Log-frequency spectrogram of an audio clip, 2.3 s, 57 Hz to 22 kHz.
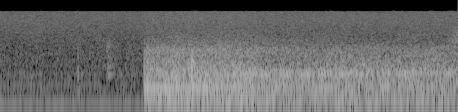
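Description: Faint tape hiss, then about 0.7 s in, steady outdoor background noise with a low hum cuts in suddenly at the start of a news field recording.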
